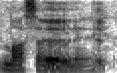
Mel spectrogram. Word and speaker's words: Masamune: It's pronounced Masamune.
